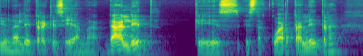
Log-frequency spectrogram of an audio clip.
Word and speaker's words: dalet: letra que se llama dalet que es esta cuarta letra la tablet que el sonido de la galette es el equivale al sonido de nuestra d es como una de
